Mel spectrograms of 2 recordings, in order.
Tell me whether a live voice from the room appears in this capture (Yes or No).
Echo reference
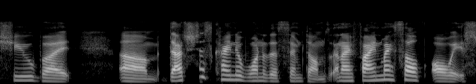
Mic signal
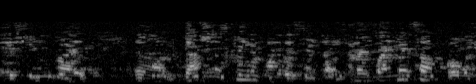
No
